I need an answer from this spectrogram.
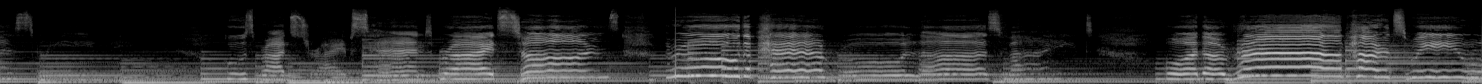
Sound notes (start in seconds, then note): none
